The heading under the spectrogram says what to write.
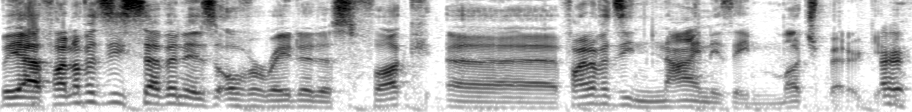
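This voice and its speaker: The speaker talks very fast with a Quebec accent, pitch swinging very widely. Noticeable background noise runs underneath. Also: man, medium pitch for a man. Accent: French Canadian accent in English. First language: French. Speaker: gamer. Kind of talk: casual chat. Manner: animated.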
